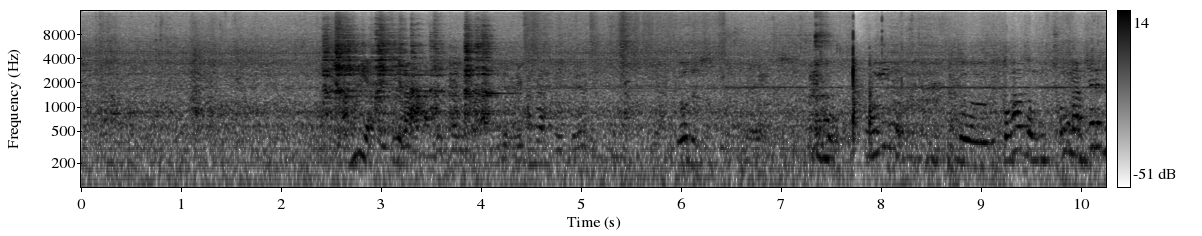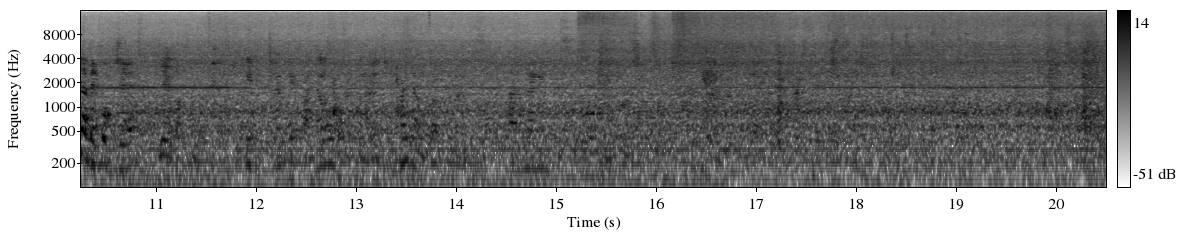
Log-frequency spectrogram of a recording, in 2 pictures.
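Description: Hands handle food on a bamboo mat with soft rustles and taps.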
